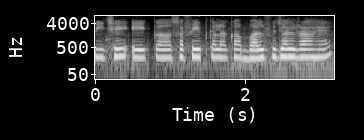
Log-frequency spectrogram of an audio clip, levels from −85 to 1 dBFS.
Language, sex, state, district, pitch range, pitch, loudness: Hindi, female, Uttar Pradesh, Etah, 215-230 Hz, 225 Hz, -15 LUFS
